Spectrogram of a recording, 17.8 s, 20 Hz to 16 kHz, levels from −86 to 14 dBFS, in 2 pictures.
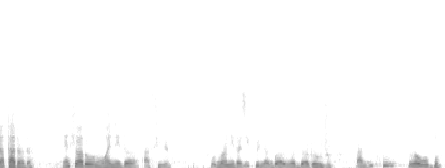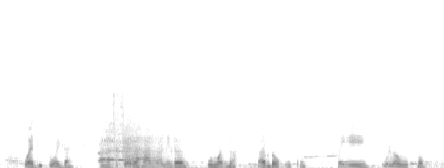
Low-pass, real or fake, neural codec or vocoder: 7.2 kHz; fake; codec, 16 kHz, 0.5 kbps, X-Codec, HuBERT features, trained on balanced general audio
